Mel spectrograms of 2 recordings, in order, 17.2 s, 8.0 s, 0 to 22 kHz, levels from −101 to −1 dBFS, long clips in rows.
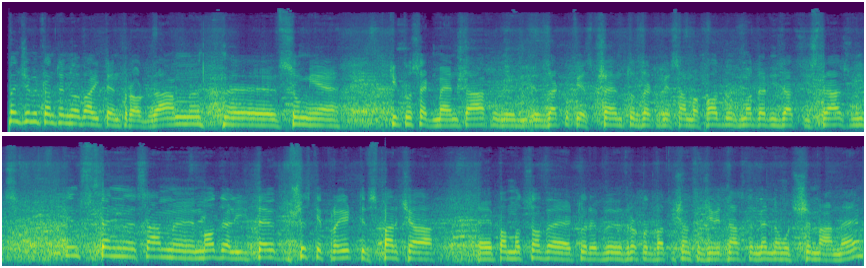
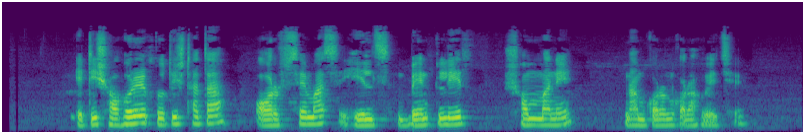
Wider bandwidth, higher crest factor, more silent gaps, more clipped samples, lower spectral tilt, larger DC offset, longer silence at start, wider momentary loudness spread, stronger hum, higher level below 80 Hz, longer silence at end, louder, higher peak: first, 17.5 kHz vs 10.5 kHz; about the same, 18 dB vs 18 dB; neither; neither; first, -6.5 dB/octave vs -5 dB/octave; neither; second, 0.05 s vs 0.7 s; second, 3 LU vs 12 LU; neither; first, -60 dBFS vs -72 dBFS; second, 0 s vs 0.55 s; first, -18 LUFS vs -22 LUFS; first, 0 dBFS vs -4 dBFS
